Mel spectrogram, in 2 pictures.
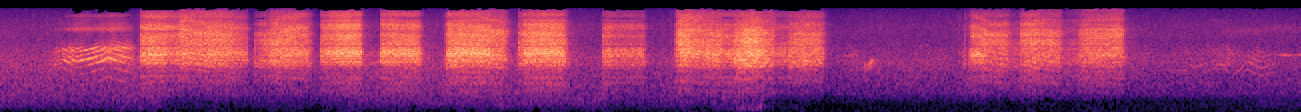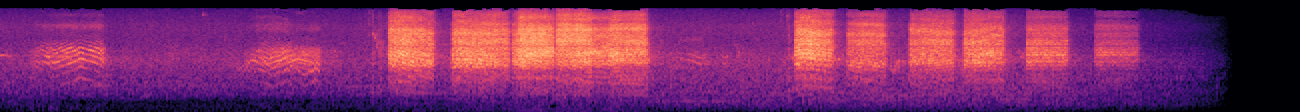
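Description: Birds calling in loud rasping bursts, runs of several short calls broken by pauses of a second or two, fading out near the end.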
